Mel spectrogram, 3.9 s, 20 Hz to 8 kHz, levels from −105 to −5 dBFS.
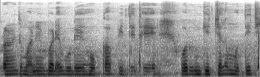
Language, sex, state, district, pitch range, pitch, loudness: Hindi, male, Haryana, Jhajjar, 125-135 Hz, 130 Hz, -17 LUFS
